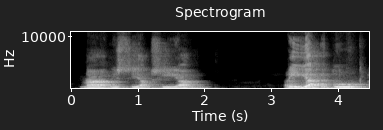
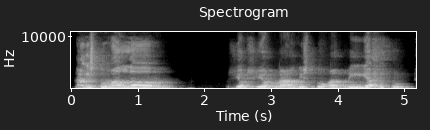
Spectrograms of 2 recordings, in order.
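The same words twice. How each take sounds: First: Low, slow, mock-suspicious muttering; inner judging thought. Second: Higher, slow, mock-scornful musing; inner sneering thought. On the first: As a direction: drag out the accusation under the breath. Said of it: "kata dia tuh". (suara hati yang menuduh, pelan dan rendah) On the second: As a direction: toss out the judgement like a smug aside. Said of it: "Itu di hatinya dia ngomong gitu". (cibiran dalam hati, pelan dan mengejek)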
